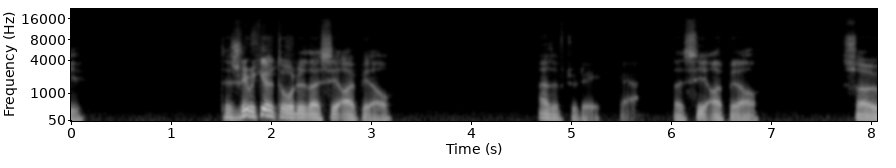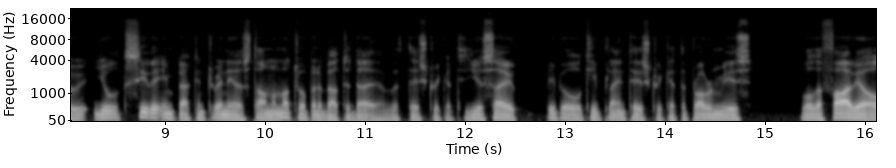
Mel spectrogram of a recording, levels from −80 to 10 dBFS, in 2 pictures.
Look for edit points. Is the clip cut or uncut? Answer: uncut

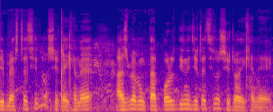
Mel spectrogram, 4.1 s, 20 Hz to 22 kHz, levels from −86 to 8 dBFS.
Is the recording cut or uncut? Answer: uncut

